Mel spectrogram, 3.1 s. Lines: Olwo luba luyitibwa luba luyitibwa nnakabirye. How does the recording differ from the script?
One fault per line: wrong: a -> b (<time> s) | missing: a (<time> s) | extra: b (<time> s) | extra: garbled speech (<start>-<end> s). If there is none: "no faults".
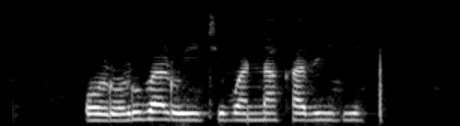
missing: luba luyitibwa (1.6 s)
